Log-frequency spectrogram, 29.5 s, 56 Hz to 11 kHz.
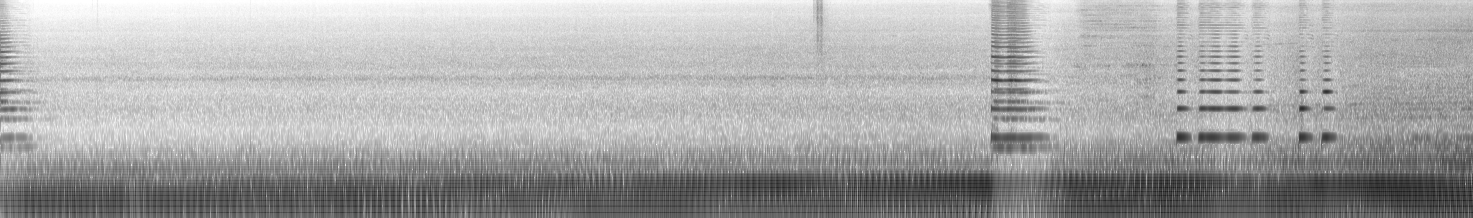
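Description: Diesel locomotive hauling a long freight train of tank wagons, its engine drone growing steadily louder as it approaches and comes alongside. Its multi-tone air horn sounds briefly at the start, gives one long blast about 20 seconds in, then a run of about five short toots.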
